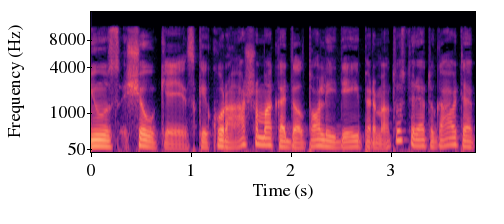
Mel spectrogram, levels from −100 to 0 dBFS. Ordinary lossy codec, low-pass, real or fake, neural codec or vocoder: MP3, 96 kbps; 10.8 kHz; real; none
